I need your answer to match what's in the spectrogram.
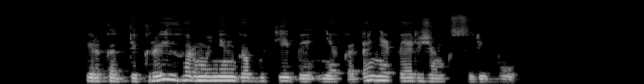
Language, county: Lithuanian, Šiauliai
